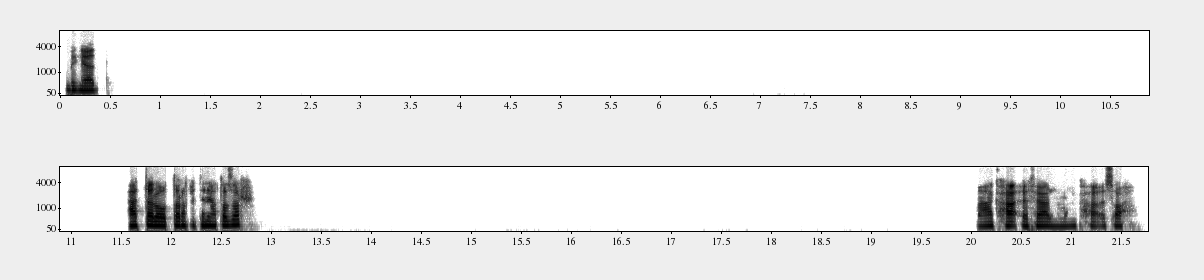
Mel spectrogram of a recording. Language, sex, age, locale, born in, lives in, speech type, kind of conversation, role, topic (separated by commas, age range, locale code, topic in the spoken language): Arabic, male, 20-24, ar-EG, Egypt, Egypt, conversation, podcast, host, إزاي بتوازن بين حقك وبين علاقتك لما يحصل خلاف؟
